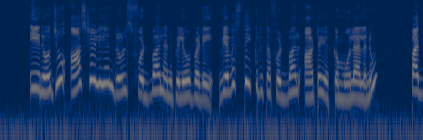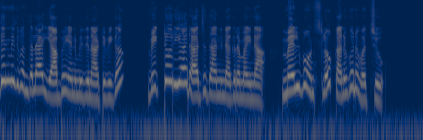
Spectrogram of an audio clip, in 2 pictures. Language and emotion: Telugu, neutral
